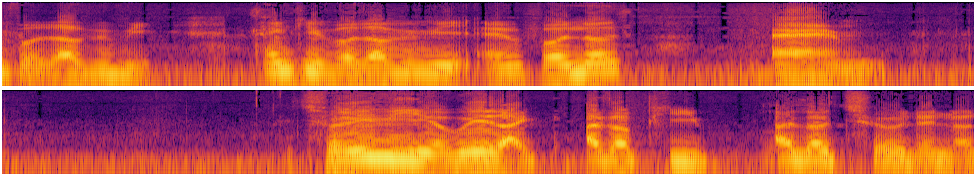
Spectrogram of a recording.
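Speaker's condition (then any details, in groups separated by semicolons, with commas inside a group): Cerebral palsy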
